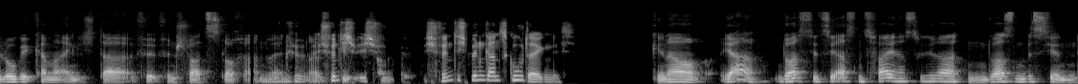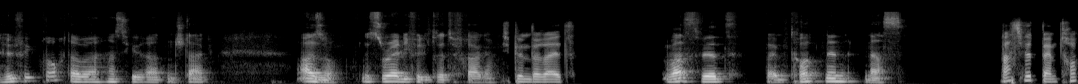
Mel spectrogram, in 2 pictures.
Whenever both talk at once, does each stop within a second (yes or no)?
no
